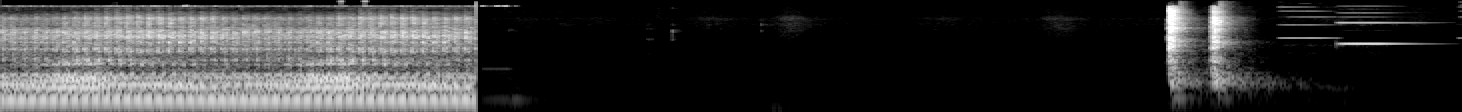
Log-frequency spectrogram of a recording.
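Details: LG top-load washer: the motor grinds and throbs about four times a second, cuts out, then clunks and beeps once, from a failed Hall sensor (ends in LE error code, fuse burned), which the owner blames on a very light load.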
